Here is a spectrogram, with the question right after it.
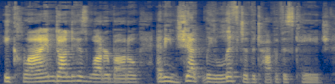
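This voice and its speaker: A woman reading a children's storybook aloud as a storyteller, dramatic and expressive, with chatty asides to the listeners. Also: lowish voice, normal speed, gravelly.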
